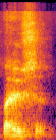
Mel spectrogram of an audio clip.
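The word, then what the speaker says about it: boatswain: I think you mean boat Swain is pronounced bosen uh but yeah I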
